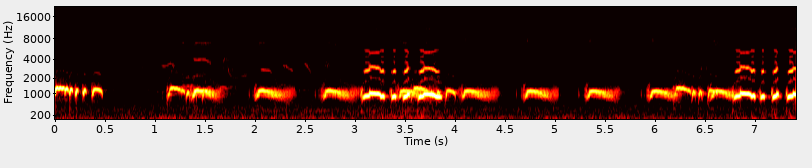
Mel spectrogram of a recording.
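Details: Zebra dove (perkutut) song used as a lure to stimulate other doves to sing, with big-voice, bekur and crystal variations: repeated rolling coo phrases of quick trilled notes, about one second apart, with faint high chirps from another bird.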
